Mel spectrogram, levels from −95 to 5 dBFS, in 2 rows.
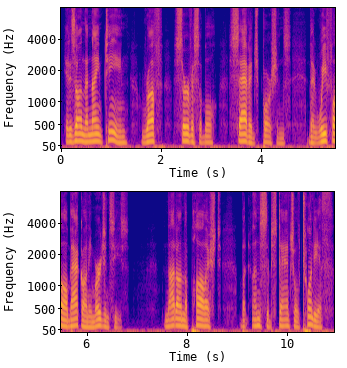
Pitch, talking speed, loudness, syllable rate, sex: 130 Hz, 120 wpm, -18 LUFS, 4.6 syllables/s, male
